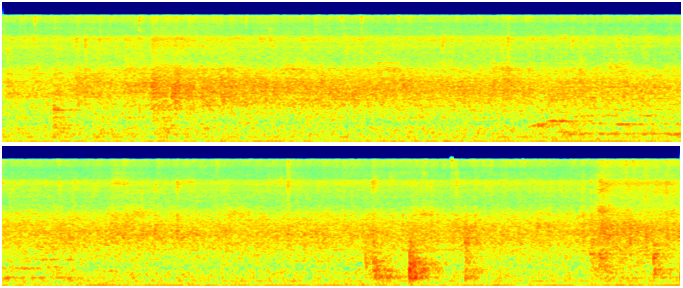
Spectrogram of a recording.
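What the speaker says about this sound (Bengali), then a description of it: "এখন ভেজে রাখা পটলগুলো দিয়ে দিচ্ছি।" Fried pointed gourd pieces tipped into a hot pan of mustard-based gravy, a soft continuous sizzle with a few scraping clatters near the end.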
